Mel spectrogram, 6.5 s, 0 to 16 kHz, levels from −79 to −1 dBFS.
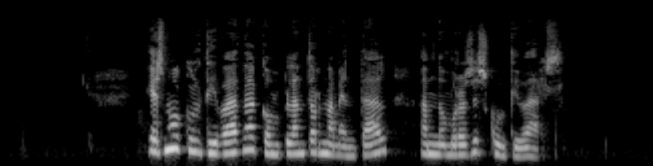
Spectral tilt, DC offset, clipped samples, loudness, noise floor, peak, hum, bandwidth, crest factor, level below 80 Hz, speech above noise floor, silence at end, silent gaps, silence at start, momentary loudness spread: -5.5 dB/octave; under 0.1%; under 0.1%; -27 LUFS; -76 dBFS; -8 dBFS; none; 11 kHz; 20 dB; -80 dBFS; 49 dB; 0.95 s; none; 1.5 s; 11 LU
